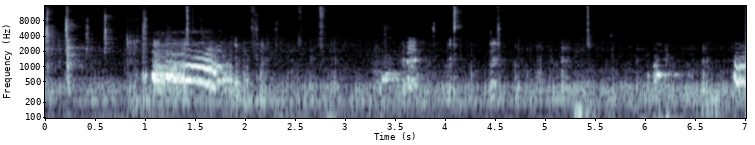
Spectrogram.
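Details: Bassy, a mother cat, with her five fluffy kittens; one drawn-out wavering mew rises and falls just after the first second, then a continuous low purr carries on beneath scattered clicks and shuffling.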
